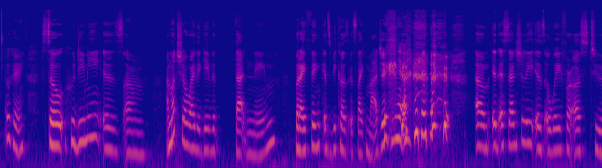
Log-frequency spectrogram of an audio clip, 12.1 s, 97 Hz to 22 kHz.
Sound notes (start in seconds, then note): 7.8 both laughing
